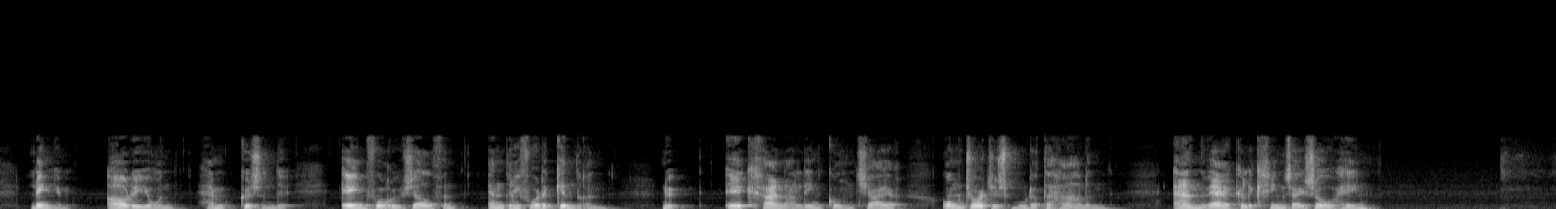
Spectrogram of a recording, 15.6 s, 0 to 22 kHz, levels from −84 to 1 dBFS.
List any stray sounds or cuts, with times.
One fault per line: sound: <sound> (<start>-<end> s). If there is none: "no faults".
no faults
